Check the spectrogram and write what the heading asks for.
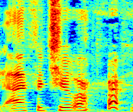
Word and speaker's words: Ifeachor: Did I say it right, Ifeachor? – You did.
